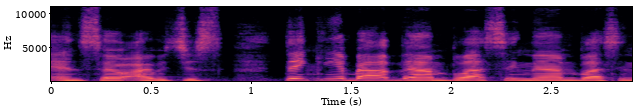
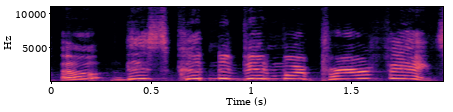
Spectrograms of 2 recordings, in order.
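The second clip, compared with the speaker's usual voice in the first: very high, gushing imitation; all excited; 4 dB louder than usual. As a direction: gush like the thrilled coworker. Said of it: "she was all excited".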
